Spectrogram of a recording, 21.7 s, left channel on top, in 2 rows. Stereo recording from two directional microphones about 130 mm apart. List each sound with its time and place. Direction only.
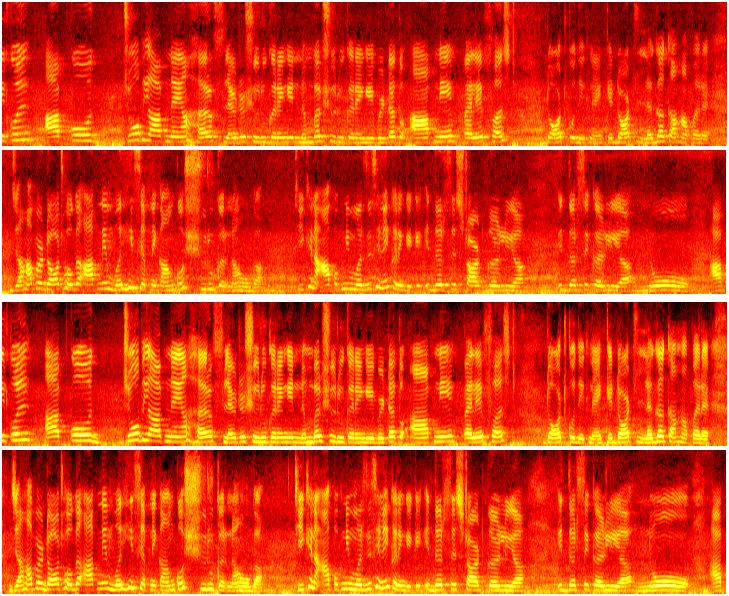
0.0 s a woman's voice: 35° right (ahead or behind)
3.7 s a woman's voice: 30° right (ahead or behind)
21.5 s a woman's voice: 40° right (ahead or behind)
